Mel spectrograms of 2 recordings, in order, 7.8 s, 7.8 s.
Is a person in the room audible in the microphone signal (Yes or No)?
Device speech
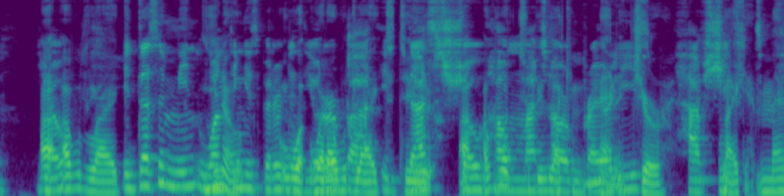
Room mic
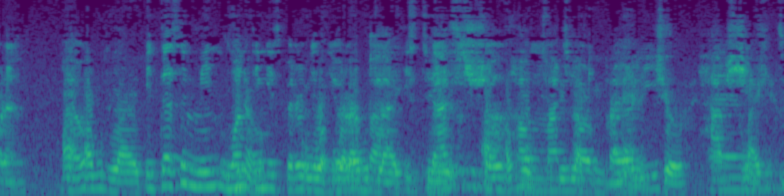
Yes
